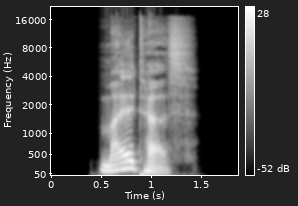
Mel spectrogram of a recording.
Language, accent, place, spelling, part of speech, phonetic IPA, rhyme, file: German, Germany, Berlin, Malters, noun, [ˈmaltɐs], -altɐs, De-Malters.ogg
- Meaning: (proper noun) a municipality of Lucerne, Switzerland; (noun) genitive singular of Malter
